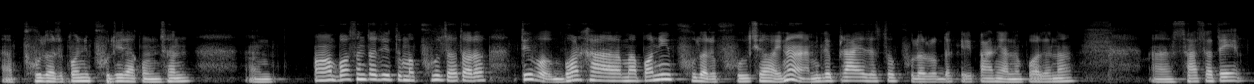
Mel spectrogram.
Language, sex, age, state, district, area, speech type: Nepali, male, 30-45, West Bengal, Jalpaiguri, rural, spontaneous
